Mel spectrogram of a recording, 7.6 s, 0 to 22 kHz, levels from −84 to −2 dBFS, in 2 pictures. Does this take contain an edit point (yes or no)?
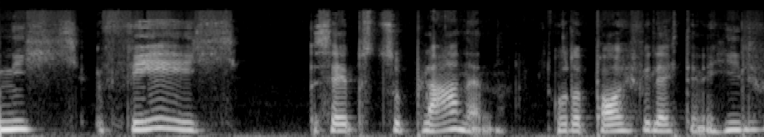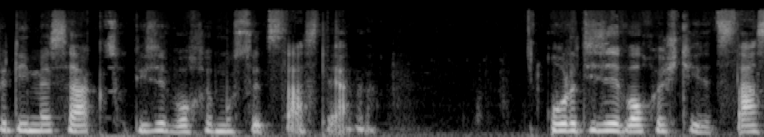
no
